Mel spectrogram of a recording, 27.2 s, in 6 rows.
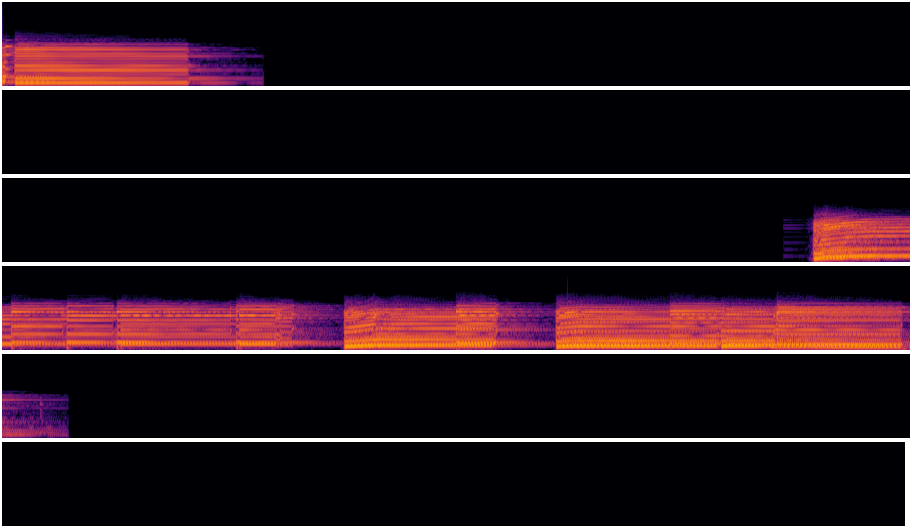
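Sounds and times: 
slide guitar in G: 0:00.0 - 0:01.1, 0:13.1 - 0:18.5.

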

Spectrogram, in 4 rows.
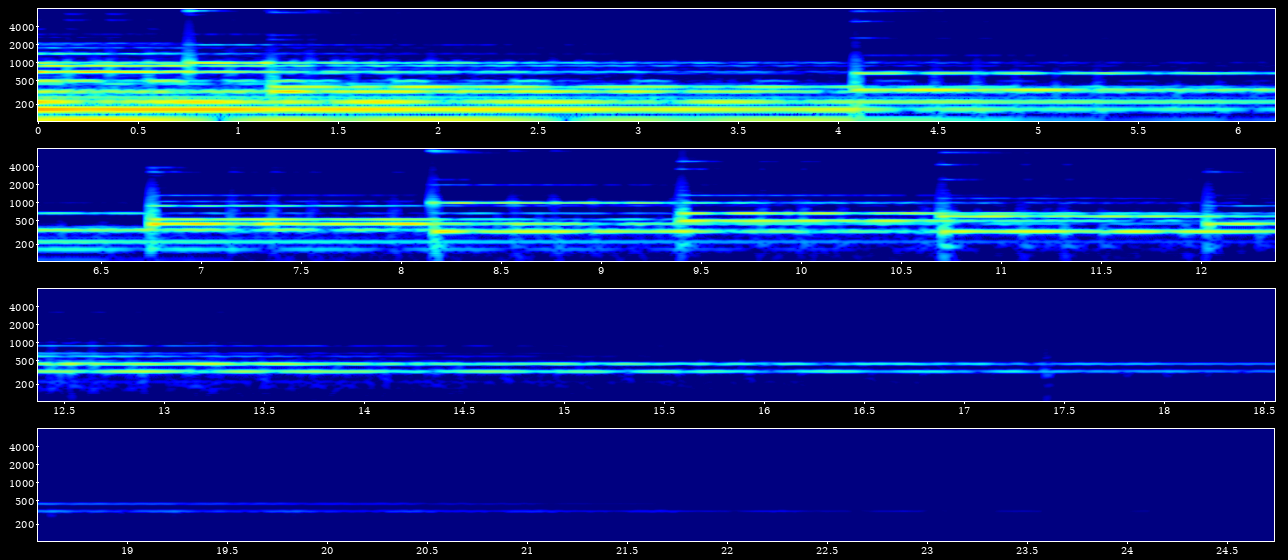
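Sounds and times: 
slow stereo mix in E minor at 90 BPM: 0:00.0 - 0:13.6.

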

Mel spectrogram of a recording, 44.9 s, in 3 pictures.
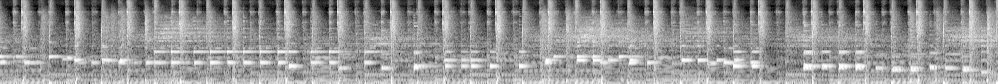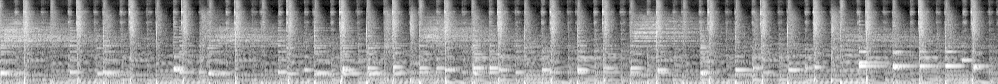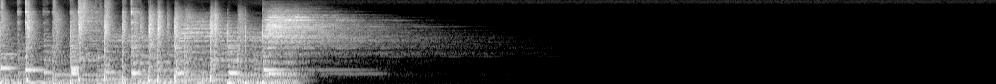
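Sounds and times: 
boogie music: 0:00.0 - 0:35.3.

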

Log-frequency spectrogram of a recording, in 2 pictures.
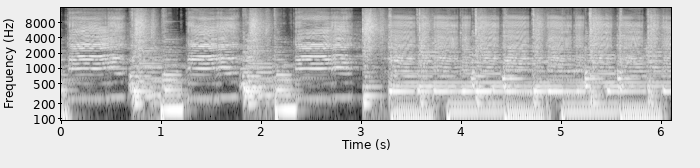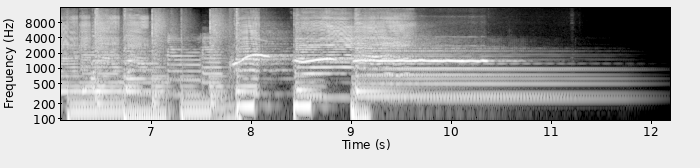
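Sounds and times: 
whistle: 0:00.0 - 0:07.0, 0:07.8 - 0:10.8
kazoo: 0:00.0 - 0:07.2, 0:07.8 - 0:10.4
ukulele: 0:00.0 - 0:11.2.

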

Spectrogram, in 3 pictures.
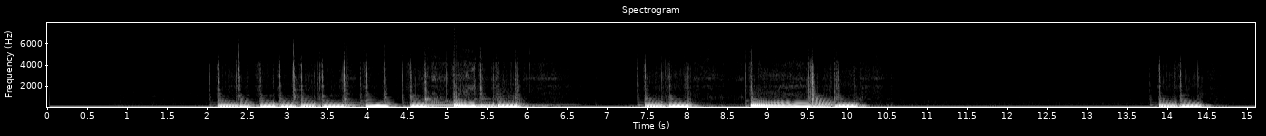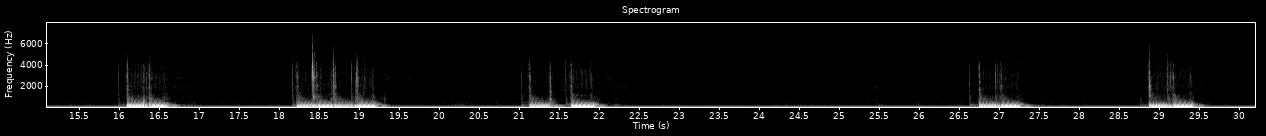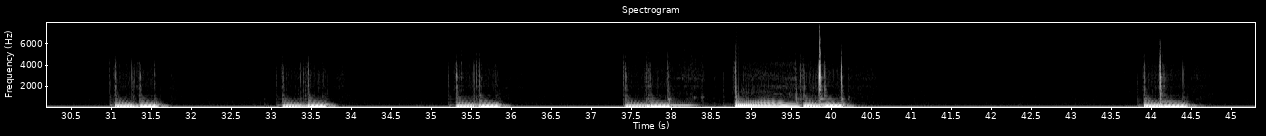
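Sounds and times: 
bass: 0:02.0 - 0:10.6, 0:13.6 - 0:14.9, 0:15.9 - 0:17.0, 0:18.1 - 0:22.4, 0:26.6 - 0:27.6, 0:28.7 - 0:29.8, 0:30.8 - 0:31.9, 0:32.8 - 0:34.0, 0:35.1 - 0:36.2, 0:37.3 - 0:40.6, 0:43.6 - 0:44.8.

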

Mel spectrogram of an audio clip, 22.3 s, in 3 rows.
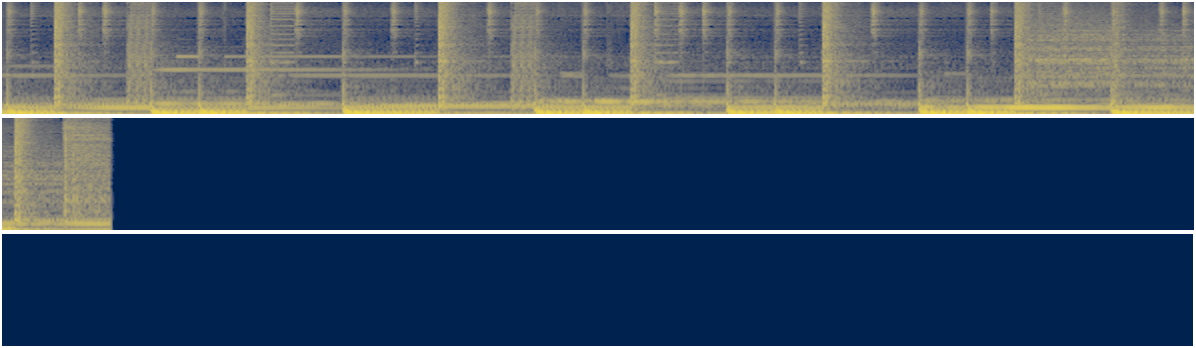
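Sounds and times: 
groove loop: 0:00.0 - 0:08.2.

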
